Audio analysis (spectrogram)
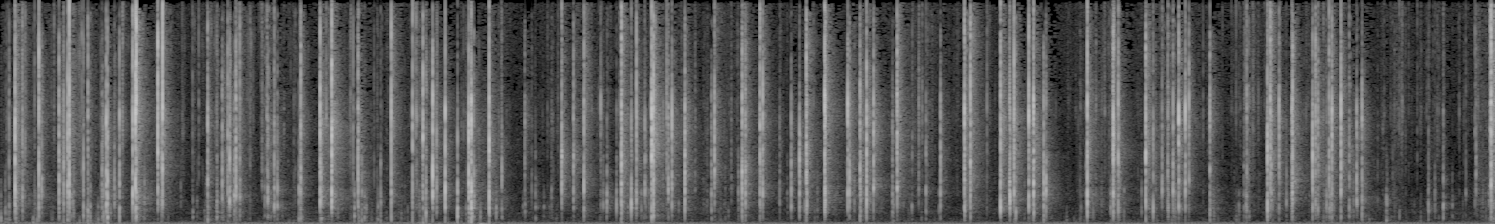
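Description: Fingertips crinkle and rub the top of an orange-and-white plastic stand-up snack pouch with a nutrition label, held close in front of a microphone. Dense, bright crackling and crinkling continues throughout in quick, sharp bursts with almost no low end.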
